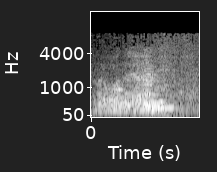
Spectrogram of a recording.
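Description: Calves low in a drawn-out moo lasting well over a second, a deep, moaning tone that wavers in pitch before it fades.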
